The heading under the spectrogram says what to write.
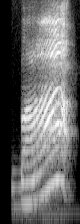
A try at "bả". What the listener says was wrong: Nào, hôm nay lại bá rồi. Nào, bả. Bả.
